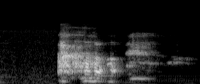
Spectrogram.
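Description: A man's short laugh in two quick bursts, the second trailing off.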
